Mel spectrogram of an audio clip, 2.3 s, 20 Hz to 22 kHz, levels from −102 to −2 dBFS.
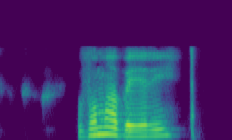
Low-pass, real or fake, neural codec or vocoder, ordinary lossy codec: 5.4 kHz; fake; codec, 24 kHz, 0.9 kbps, DualCodec; AAC, 48 kbps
